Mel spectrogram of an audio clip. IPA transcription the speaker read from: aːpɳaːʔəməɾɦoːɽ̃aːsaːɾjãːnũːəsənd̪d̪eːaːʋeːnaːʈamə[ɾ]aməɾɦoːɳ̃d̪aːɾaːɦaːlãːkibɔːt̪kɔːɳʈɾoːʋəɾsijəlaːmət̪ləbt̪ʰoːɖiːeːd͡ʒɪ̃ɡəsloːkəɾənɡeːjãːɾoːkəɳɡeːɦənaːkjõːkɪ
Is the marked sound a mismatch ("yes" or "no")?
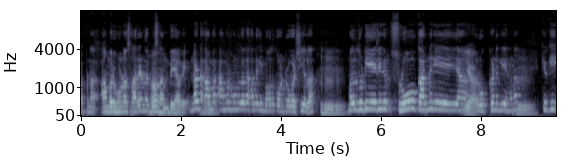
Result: no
